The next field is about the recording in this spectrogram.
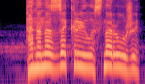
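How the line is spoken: Laughing. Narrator (Russian): засмеялся Диллион

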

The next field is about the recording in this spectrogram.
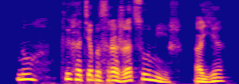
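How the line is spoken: Sighing. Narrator (Russian): Кристина вздохнула

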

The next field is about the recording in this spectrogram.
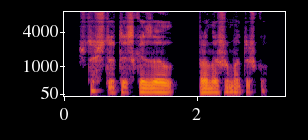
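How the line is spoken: Whispered. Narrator (Russian): прошептал он

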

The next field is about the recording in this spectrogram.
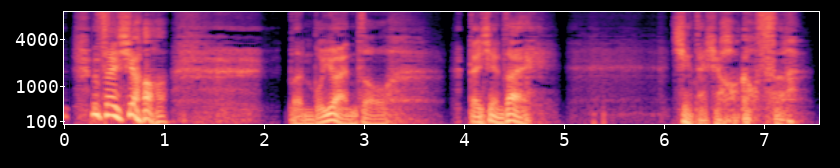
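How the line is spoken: Sighing, wry. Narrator (Chinese): 楚留香叹了一口气，苦笑着说

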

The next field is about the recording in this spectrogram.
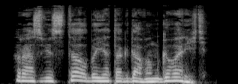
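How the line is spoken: Breathless exhale. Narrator (Russian): Он выдохнул

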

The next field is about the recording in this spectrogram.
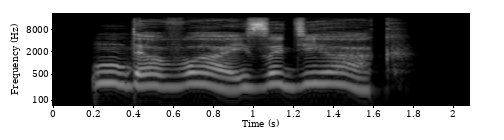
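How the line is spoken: Whispering. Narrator (Russian): прошептала я

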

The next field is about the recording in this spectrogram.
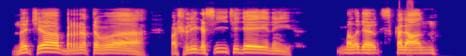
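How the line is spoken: Roared. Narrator (Russian): Кутюрье под веселый звон осколков проревел

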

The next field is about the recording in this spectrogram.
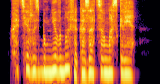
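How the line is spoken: Sighing. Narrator (Russian): вздохнула Шура

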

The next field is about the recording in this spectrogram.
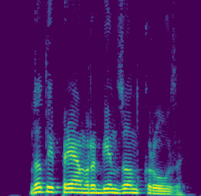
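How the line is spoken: Laughing. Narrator (Russian): засмеялся Валера

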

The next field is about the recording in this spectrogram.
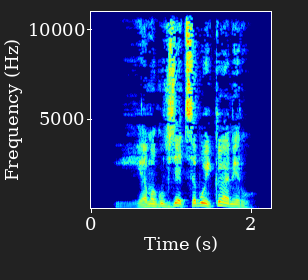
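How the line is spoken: Exclamation. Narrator (Russian): воскликнул Данте

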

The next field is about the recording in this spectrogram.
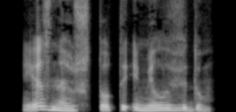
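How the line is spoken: Muttering. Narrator (Russian): бормочу я

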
